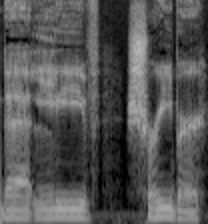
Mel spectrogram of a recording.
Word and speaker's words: Liev Schreiber: The other big actors that Wikipedia is telling me about are Elle Fanning, Diego Luna, and Liev Schreiber.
